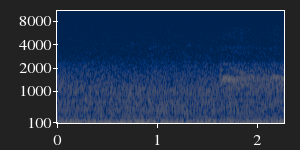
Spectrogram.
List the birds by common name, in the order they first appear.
American Crow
